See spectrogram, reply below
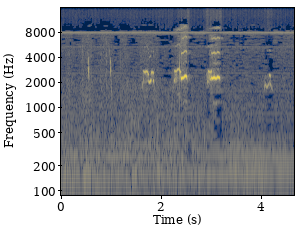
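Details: Osprey chick at the nest at Loch Garten giving a more grown-up shriek: brief thin chips, then three harsh rasping squawks in a row, then a short final note, all over a low steady hum.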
